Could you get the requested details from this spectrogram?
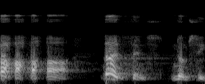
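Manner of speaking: put-on laughing in British accent. Retelling a movie scene where Lieutenant Gordon laughs off the Mahdi: British accent. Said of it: "he laughed with his British accent".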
